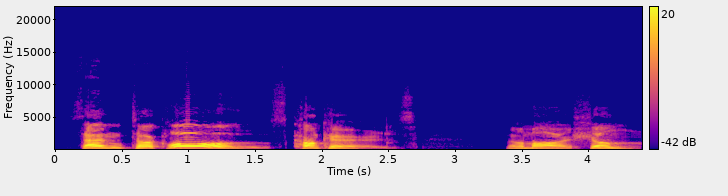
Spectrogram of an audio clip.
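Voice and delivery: slow, drawn-out title announcement; horror host announcer. Acted. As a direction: present the film title grandly, stretching it out.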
